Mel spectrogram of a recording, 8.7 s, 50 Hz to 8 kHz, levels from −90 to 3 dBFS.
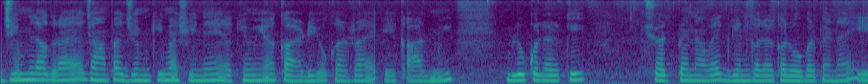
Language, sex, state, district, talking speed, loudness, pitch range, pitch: Hindi, female, Jharkhand, Jamtara, 215 wpm, -38 LUFS, 185-205 Hz, 195 Hz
